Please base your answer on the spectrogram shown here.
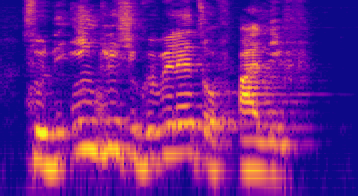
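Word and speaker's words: ألف: the English equivalent of alif is something like father when you say father for example is the English equivalent of al if because when you give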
